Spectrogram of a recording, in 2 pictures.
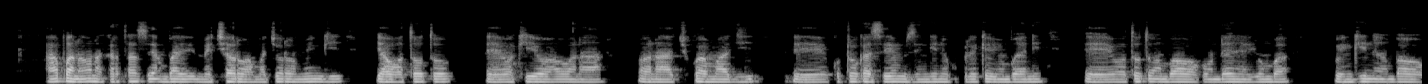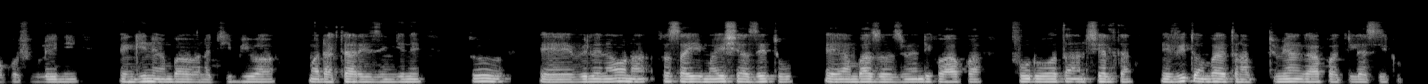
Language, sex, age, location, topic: Swahili, male, 18-24, Wajir, education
